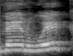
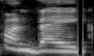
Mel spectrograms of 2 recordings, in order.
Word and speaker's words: Van Wyk: to say your name Van Wick or it's actually fun vag but it's off concer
